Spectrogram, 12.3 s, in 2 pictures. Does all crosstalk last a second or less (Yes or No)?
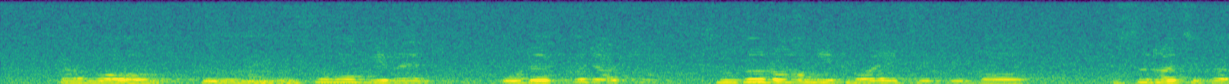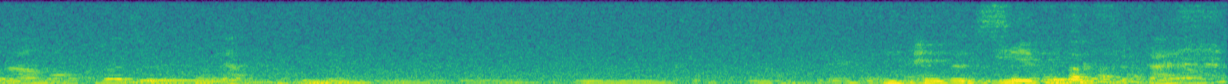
No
